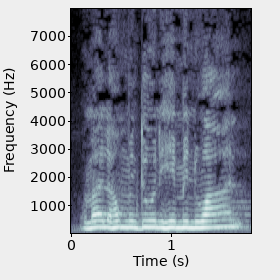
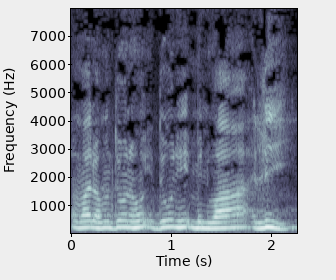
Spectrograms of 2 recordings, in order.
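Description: First: The last word ends without an 'ee' vowel. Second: The last word ends with an 'ee' vowel.

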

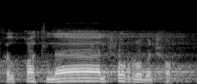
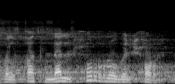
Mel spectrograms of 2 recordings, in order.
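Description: First: The final vowel of al-qatla is held long. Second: The final vowel of al-qatla is dropped short. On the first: The speaker calls it wrong. "والبعض ينطقها خطأ" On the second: The speaker calls it right. "أما إذا وصلنا فإن هذه الألف تحذف"

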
